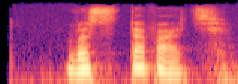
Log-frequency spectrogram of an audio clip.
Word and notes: восставать: [vəsːtɐˈvatʲ]

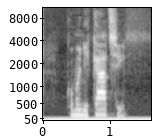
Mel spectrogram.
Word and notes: communication: France; [kɔ.my.ni.ka.sjɔ̃]

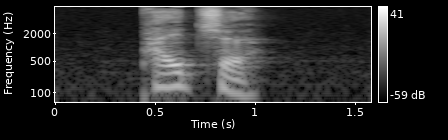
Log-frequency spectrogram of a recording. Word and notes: whip: [ʍɪp]; /wɪp/; American English

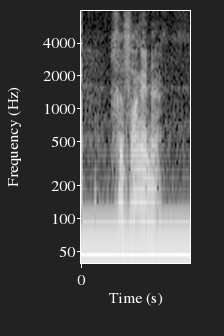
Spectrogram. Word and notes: prisonnier: France; [pʁi.zɔ.nje]

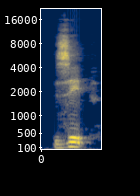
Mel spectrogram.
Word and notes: sapone: sa.ˈpo.ne

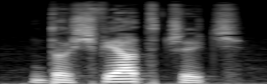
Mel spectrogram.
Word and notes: subir: [sy.biʁ]; France

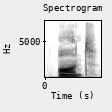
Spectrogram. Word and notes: täti: /ˈtæ.ti/

